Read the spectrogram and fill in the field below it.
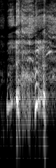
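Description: A brief, close, loud cough with a throaty rasp, two quick rough bursts within under a second, alone without talk.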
